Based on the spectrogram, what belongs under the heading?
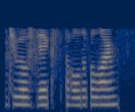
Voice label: Police Dispatch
